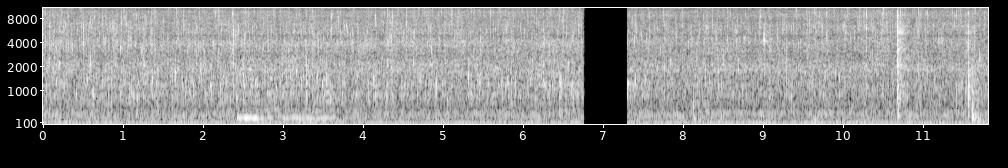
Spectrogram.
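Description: Chicken caldereta stew simmering in a pot: faint bubbling and popping over a steady low hum. The sound drops out for a moment about seven seconds in.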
